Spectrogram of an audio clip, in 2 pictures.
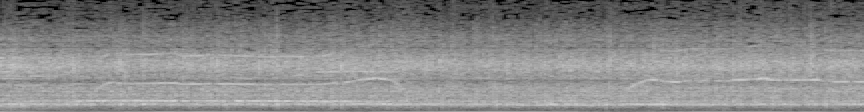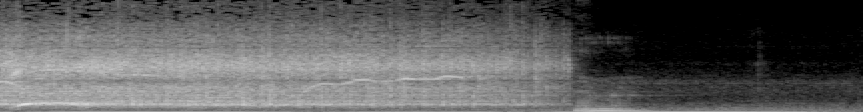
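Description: Studio audience applauding at the end of a televised song performance, cutting off suddenly about seven seconds in.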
